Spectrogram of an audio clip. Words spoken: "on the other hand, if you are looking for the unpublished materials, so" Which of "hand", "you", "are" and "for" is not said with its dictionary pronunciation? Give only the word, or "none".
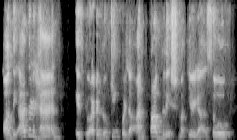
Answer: none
